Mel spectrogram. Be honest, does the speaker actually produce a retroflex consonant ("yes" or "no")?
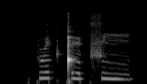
no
